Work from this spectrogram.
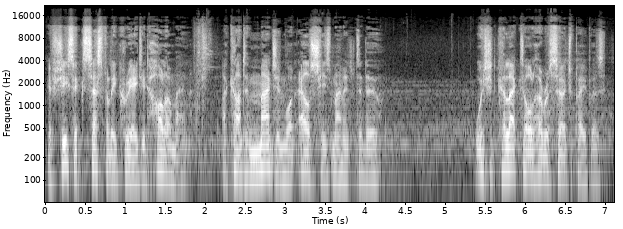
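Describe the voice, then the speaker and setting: A low-pitched wary military companion in a video game. He is articulate, scornful and dryly sardonic, and music plays clearly behind his words. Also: lively intonation, a little fast, bright, forceful tone. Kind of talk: scripted video game dialogue.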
